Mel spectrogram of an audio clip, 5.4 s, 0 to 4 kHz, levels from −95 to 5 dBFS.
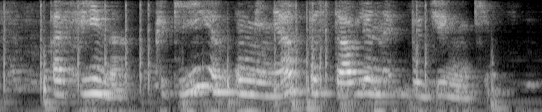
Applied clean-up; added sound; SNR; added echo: none; Clock; 13 dB; reverberation time 0.3 s.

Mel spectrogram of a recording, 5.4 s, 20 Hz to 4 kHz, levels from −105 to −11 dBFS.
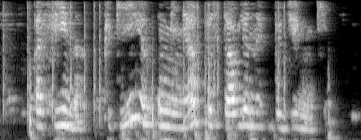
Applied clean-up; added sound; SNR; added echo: classical method WPE with log-MMSE.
